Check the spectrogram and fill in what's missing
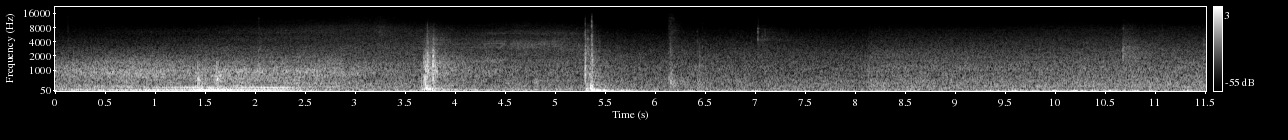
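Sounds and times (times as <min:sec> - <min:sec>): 
steady city traffic rumble: 0:00.0 - 0:11.5
sliding doors closing with clunks and thud: 0:01.4 - 0:06.8.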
